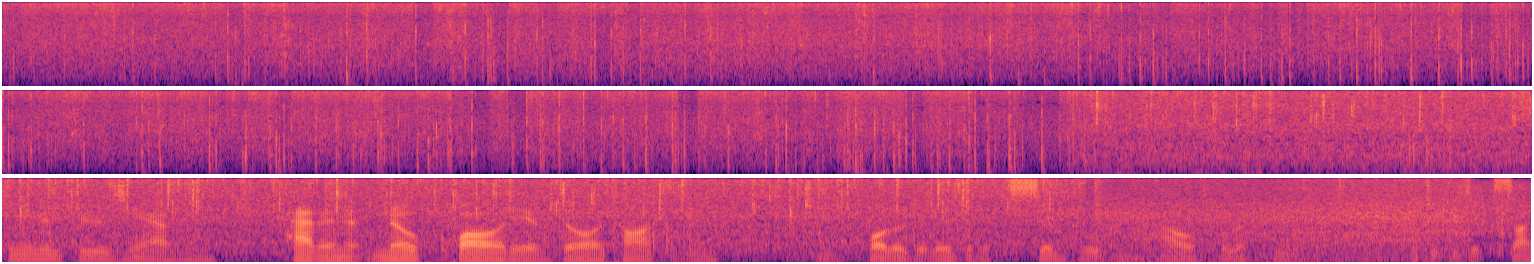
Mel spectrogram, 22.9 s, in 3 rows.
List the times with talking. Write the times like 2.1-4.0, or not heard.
15.2-22.9.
